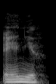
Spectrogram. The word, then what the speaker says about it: Anya: Jane Austen yeah I love on YouTube It's pronounced Anya she's my celebrity crush don't tell anybody as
